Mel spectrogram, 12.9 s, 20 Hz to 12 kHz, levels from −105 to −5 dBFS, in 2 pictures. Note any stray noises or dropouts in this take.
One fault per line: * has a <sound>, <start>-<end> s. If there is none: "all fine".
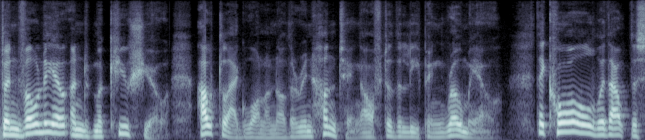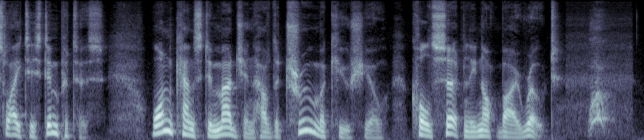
* has a bark, 12.3-12.6 s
